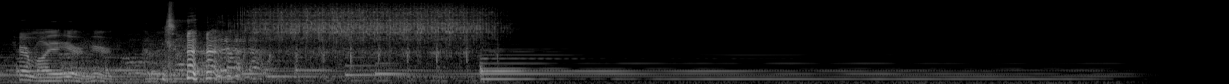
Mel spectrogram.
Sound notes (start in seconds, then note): 1.6 laughs; 2.3 whirring sound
